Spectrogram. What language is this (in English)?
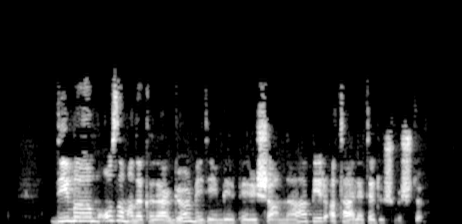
Turkish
